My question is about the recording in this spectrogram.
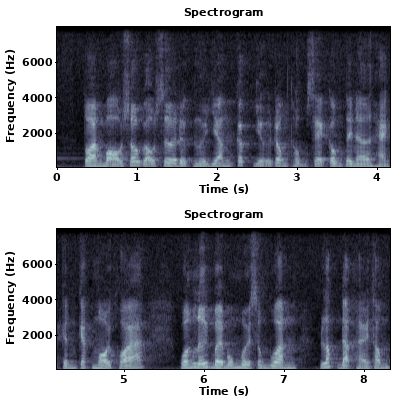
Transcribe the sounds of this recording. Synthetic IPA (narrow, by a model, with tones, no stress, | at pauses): t̪waː˨˩nɓo̰˧˨so˨˦ɣo̰˧˩˥sɨ˧əɗɨ˨˩ək̚ŋɨ˨˩əjzə˧nkə˦˥t̚zɨ̰˧˥t͡ɕɔ˧wŋ͡mt̪ʰə˨˩wŋ͡msɛ˧kə˧wŋ͡mt̪e˧nəː˧ɦaː˨˩ŋkï˨˦ŋ̟kaː˦˥k̚mo˨˦jxwaː˨˦ | kwaː˨˦nlɨ˨˦jɓeː˧ɓo˨˦nmɨ˧əjsʊ˧ŋ͡mkwa˧jŋ̟ | lə˦˥p̚ɗa˨˩t̚hḛ˧˨t̪ʰə˨˦wŋ͡m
